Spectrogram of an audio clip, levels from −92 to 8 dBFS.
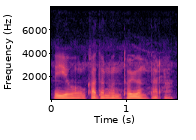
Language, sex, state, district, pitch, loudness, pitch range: Chakma, male, Tripura, Dhalai, 95 Hz, -20 LUFS, 90-110 Hz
